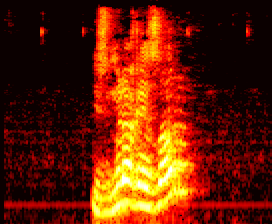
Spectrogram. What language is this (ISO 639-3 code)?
kab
